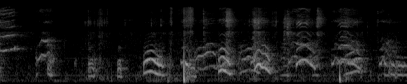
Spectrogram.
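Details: Puppies vocalising together, each cry a clear bowed whimper rising then falling, repeated nearly three times a second with a faint click or knock between calls.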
